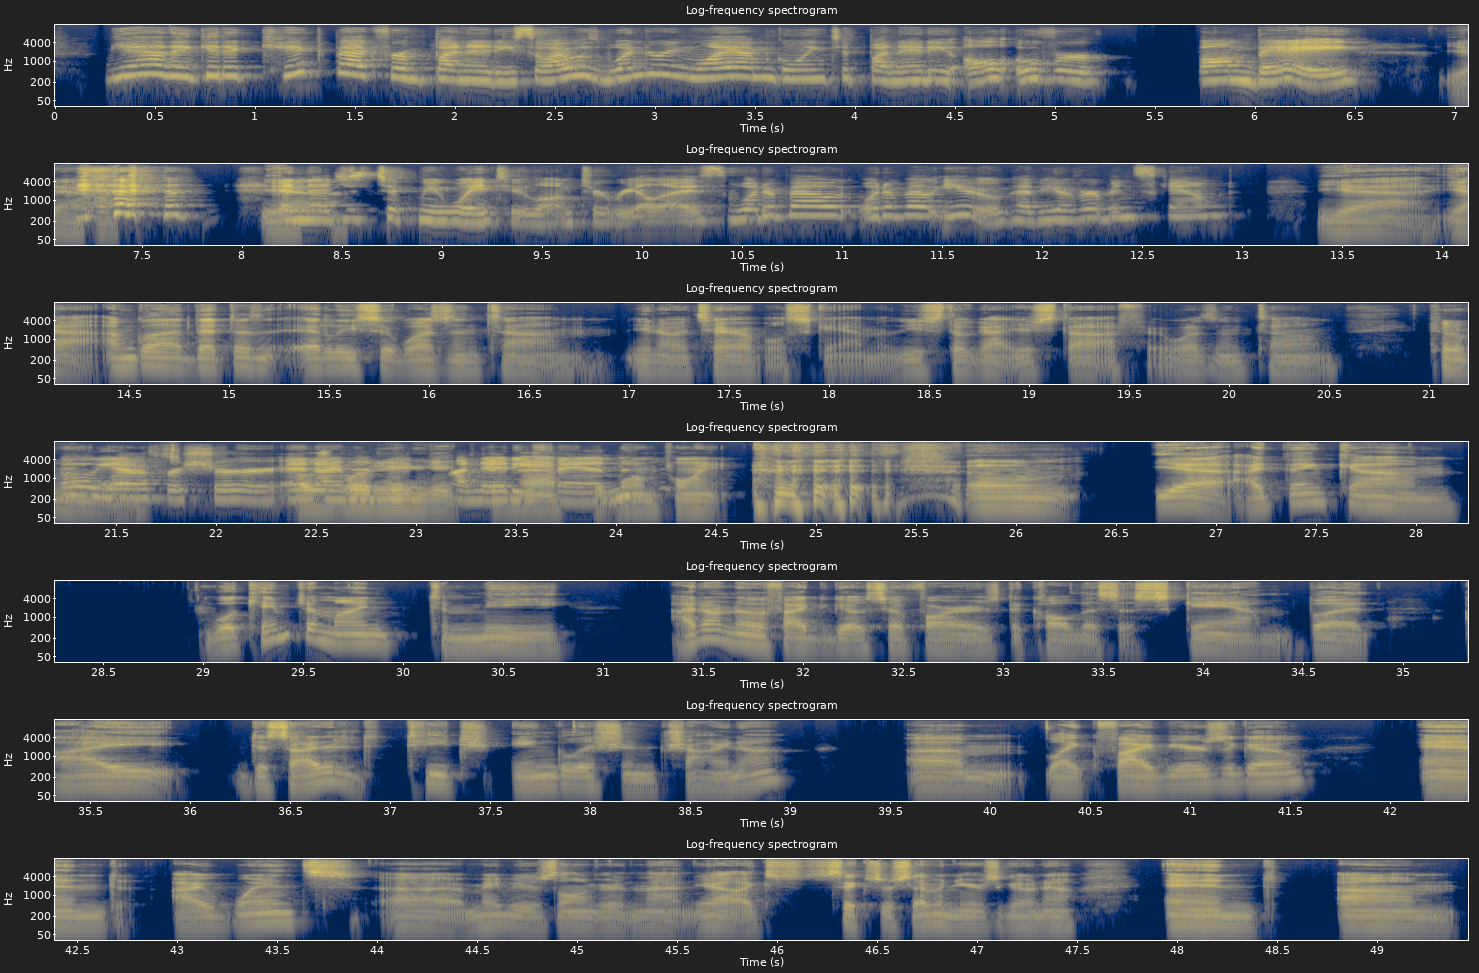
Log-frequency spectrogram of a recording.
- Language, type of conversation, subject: English, unstructured, Have you ever been scammed while traveling, and what was it like?
- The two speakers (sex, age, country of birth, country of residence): female, 40-44, United States, United States; male, 40-44, United States, United States
- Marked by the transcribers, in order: put-on voice: "Paneri"; put-on voice: "Paneri"; chuckle; put-on voice: "Paneri"; chuckle; chuckle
